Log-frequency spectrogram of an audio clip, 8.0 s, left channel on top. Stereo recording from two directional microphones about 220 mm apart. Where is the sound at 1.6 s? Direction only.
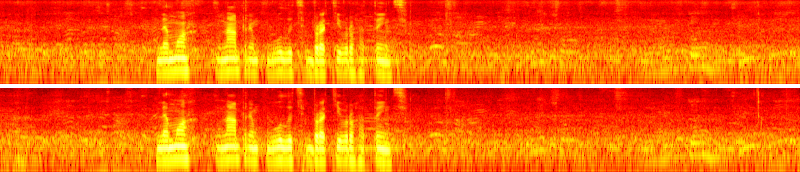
10° right (ahead or behind).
